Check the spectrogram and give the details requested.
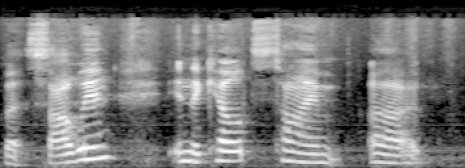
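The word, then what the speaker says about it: Samhain: and november and develop november being sawin is how i learned to pronounce it okay then so uh i'm gonna i'm probably gonna mess it up but sawwin in the celts time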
